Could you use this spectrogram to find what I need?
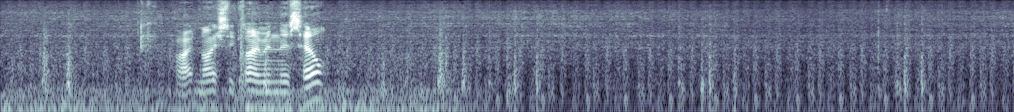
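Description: A steam locomotive chugs steadily.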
